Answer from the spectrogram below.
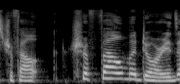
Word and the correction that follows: Tralfamadorian: Am I even saying this correctly? – I kept stumbling. Trafalmadorian? – Well, I mean, I called you that. Tramalfadorian? – Tralfamador is the planet.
